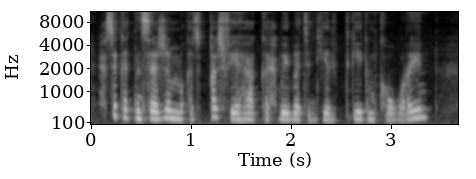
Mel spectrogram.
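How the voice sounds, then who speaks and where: A woman's dark, mellow tone with fairly even intonation in a dry, close sound with no echo. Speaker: cooking channel host. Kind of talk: cooking tutorial.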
